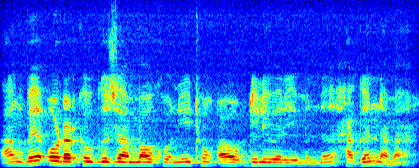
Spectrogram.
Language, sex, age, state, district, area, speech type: Bodo, male, 18-30, Assam, Kokrajhar, rural, read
